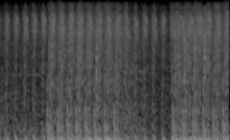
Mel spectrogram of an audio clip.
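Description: Automatic gunfire in GTA V, aimed at aircraft during a plane event, rattles in fast, even bursts. It is loud and close, with a brief gap near the end before the firing resumes.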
